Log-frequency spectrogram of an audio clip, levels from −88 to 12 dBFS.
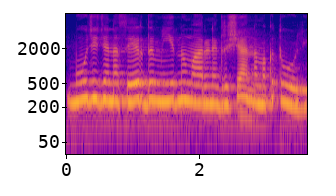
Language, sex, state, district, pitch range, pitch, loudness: Tulu, female, Karnataka, Dakshina Kannada, 230-260 Hz, 250 Hz, -15 LUFS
